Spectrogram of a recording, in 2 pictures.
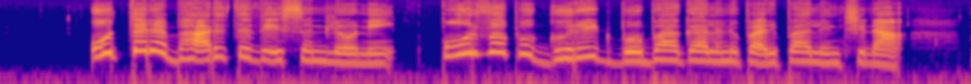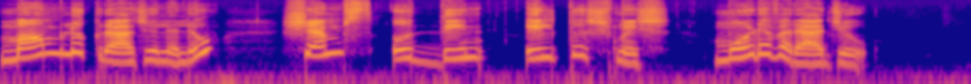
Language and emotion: Telugu, neutral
